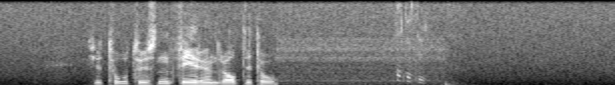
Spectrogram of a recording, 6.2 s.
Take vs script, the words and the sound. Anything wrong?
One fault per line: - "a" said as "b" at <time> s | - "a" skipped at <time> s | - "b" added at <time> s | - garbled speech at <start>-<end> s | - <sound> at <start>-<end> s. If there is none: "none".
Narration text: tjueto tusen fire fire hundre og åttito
- "fire" skipped at 2.1 s
- chirp at 4.0-4.4 s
